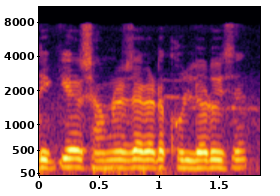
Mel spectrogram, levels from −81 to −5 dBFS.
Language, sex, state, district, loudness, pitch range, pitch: Bengali, male, Tripura, West Tripura, -11 LUFS, 155-160 Hz, 155 Hz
